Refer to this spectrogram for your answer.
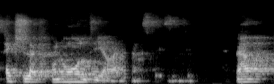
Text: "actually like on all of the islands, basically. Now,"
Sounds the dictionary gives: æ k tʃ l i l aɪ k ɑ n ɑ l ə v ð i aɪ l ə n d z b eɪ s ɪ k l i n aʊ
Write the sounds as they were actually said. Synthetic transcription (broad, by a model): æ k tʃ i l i ɑ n ɑ l ə v ð i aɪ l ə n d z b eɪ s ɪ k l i n aʊ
